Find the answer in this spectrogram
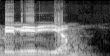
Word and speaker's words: delirium: It's a, so it becomes da, da, delirium, delirium, delirium, not delirium, delirium, not yeah.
